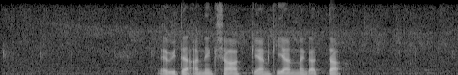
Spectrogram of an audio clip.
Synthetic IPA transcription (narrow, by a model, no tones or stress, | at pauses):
ḛʋiʈəʔa̰nekʃaːkːejankijanːəɡat̪ːaː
